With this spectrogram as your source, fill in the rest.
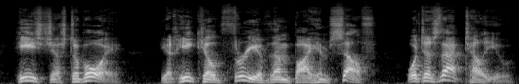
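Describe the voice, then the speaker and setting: A growling, put-on character voice moves at a moderate pace with very wide pitch swings, in a very clean recording with a silent background. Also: man, medium pitch for a man. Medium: read story. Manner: forceful, rousing.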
